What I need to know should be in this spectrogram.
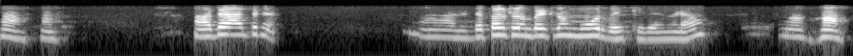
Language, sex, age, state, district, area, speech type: Kannada, female, 45-60, Karnataka, Uttara Kannada, rural, conversation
